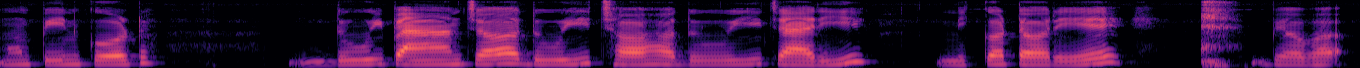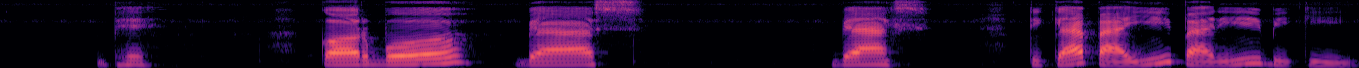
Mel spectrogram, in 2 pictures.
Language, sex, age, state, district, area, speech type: Odia, female, 30-45, Odisha, Ganjam, urban, read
